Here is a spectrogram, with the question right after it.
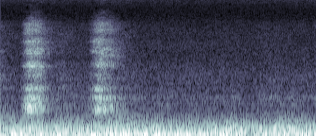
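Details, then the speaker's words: Instructor demonstrates the huff airway-clearance technique: big nasal inhale, hands on stomach, then two short breathy open-throat forced exhalations, used for respiratory secretions and chronic obstructive disease; huffing (forced expiration technique). "I want you to inhale through your nose big breath and then when you exhale you can either do a or do a kind of a huffing where you're"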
